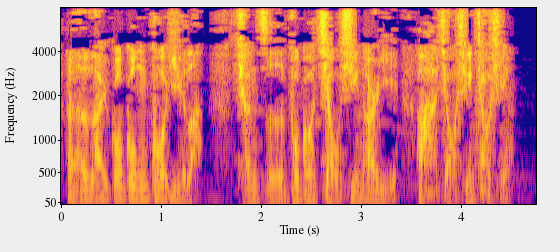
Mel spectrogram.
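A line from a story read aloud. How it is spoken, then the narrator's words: Beaming, laughing reply. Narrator (Chinese): 李靖同志 笑得见牙不见眼 回道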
